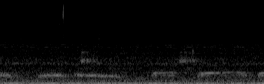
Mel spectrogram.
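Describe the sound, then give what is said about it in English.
A pigeon coos softly in a low, repeated rhythm, a few faint hooting notes over a steady background hiss. “My goodness, I don't know if this microphone is powerful enough to have picked that up, but he literally just did his little coo.”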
